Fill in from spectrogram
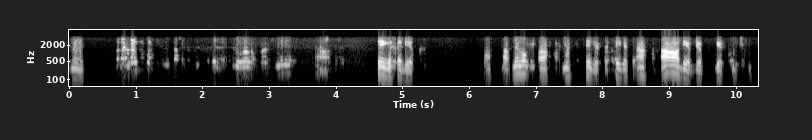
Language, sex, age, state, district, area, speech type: Assamese, male, 18-30, Assam, Goalpara, rural, conversation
